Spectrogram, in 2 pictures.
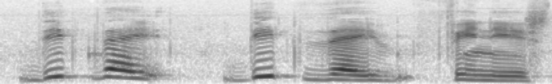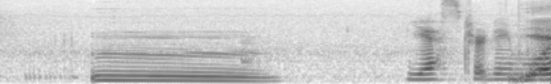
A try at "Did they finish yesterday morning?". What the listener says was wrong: Are you saying did they finished? No T, right? Okay, no T there, okay? Because we have the did, right?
